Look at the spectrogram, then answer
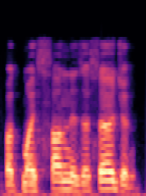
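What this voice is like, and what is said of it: Imitated Iraqi broken English accent. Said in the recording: “in his, like, Iraqi broken English accent”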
